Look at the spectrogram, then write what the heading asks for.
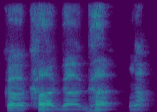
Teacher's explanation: The first one, ka varga, is through the kanthya, guttural here.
